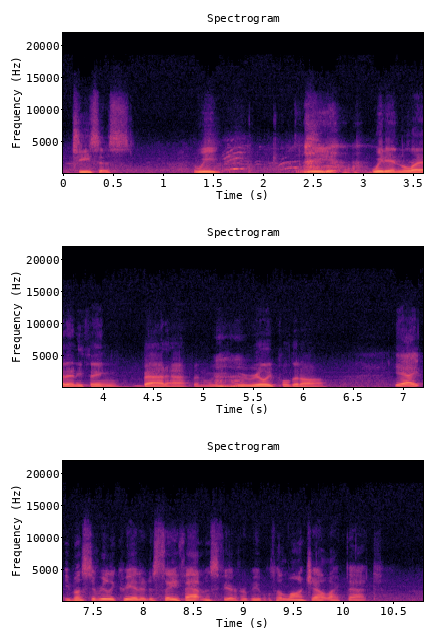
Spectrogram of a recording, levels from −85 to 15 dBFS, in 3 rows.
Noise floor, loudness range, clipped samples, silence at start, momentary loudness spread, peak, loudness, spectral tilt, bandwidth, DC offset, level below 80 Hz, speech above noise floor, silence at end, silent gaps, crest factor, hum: -40 dBFS; 2 LU; under 0.1%; 0 s; 13 LU; -4 dBFS; -19 LUFS; -6 dB/octave; 14 kHz; under 0.1%; -52 dBFS; 22 dB; 0.05 s; none; 16 dB; none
